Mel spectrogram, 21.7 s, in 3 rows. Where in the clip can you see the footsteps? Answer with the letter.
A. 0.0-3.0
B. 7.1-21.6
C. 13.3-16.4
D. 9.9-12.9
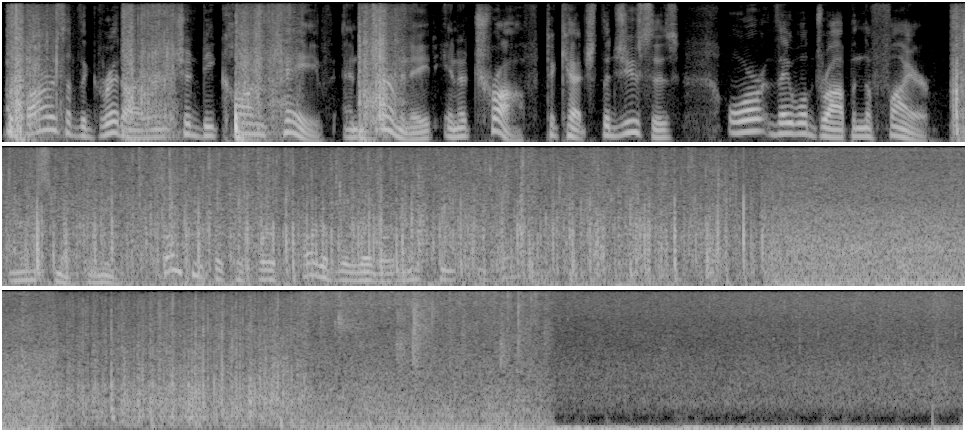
A.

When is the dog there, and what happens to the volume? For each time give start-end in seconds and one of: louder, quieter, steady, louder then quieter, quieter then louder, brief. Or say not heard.
not heard.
